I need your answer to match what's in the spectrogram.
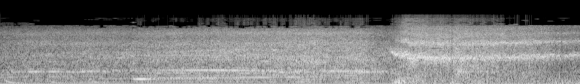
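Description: A motorcycle engine roars and brakes hard as it stops on a big meadow outside town, tires skidding with a gritty squeal that swells into a louder, higher screech near the end as it slides to a stop.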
